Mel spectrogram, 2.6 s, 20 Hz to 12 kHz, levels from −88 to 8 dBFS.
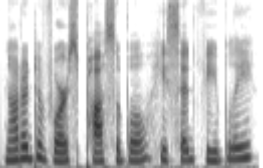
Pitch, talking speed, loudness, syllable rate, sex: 205 Hz, 180 wpm, -20 LUFS, 5.1 syllables/s, female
